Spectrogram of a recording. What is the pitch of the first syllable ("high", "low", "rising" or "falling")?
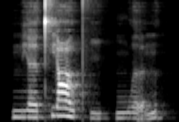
rising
